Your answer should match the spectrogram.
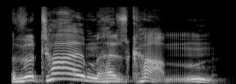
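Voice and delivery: very slow, grand proclamation; pompous walrus. Acted. Walrus opens his speech to the oysters, pompously. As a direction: stretch each word out like an orator. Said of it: "the walrus said".

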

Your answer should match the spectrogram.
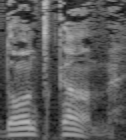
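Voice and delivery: lightly put-on Russian accent. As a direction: imitate an aunt's Russian voice. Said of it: "in that Russian voice".

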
